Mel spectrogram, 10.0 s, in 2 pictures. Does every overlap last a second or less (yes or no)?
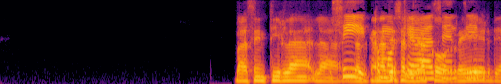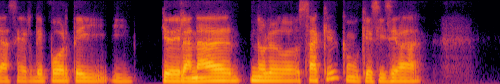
no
